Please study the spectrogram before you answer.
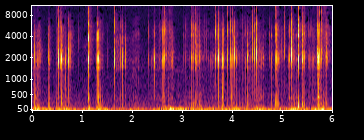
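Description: Long acrylic nails rapidly tap and scratch the squares of an unwrapped Roshen milk chocolate bar, a solid segmented slab resting on fur. The result is a dense stream of crisp, bright clicks and dry scratching strokes that stop instantly, with a steady brittle tone around 2 kHz.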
